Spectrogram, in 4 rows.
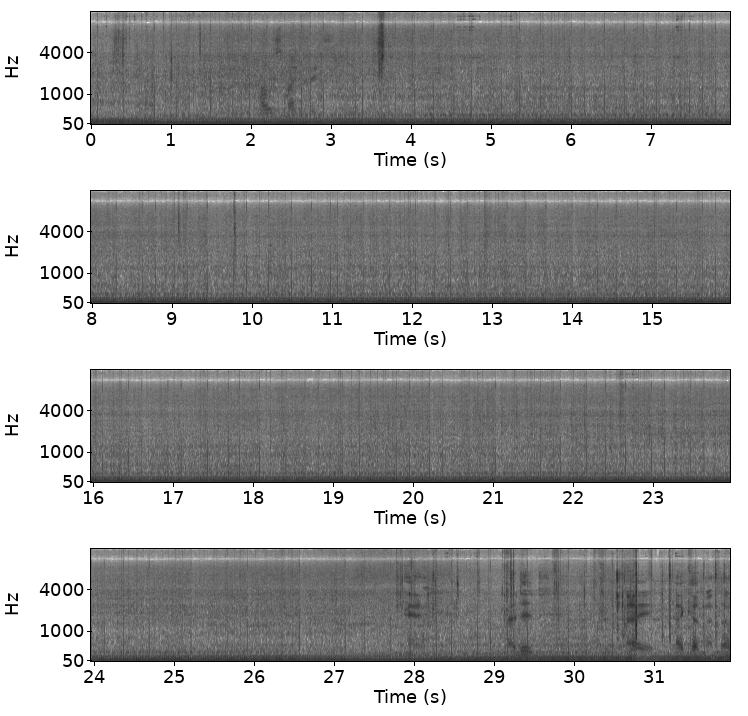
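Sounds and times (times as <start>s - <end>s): truck exhaust idling: 0.0s - 31.9s.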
